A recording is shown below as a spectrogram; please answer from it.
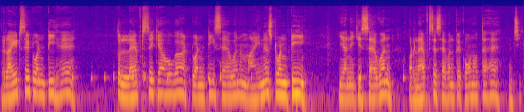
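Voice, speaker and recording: A man's voice: medium pitch, steady tone, unhurried, dark tone, a little hiss or hum. A man teaching an online exam-prep lesson, explaining step by step and often checking whether students follow. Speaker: maths and reasoning teacher.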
